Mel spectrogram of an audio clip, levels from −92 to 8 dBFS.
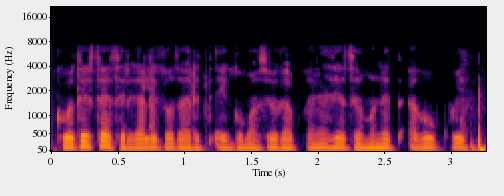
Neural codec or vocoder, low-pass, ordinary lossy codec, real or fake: none; 7.2 kHz; MP3, 96 kbps; real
